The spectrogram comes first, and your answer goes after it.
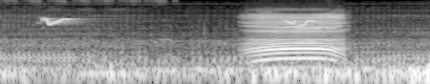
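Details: Grazing cattle in a herd on green pasture: a single strong, steady moo of about one second, deep and harmonic, follows a brief bird chirp, with low background rumble throughout.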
